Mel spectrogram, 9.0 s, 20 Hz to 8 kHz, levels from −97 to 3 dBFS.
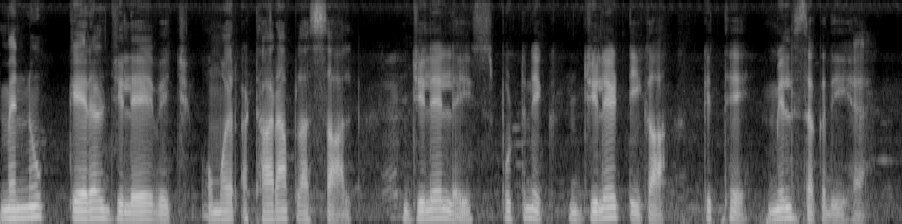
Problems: background conversations at intervals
